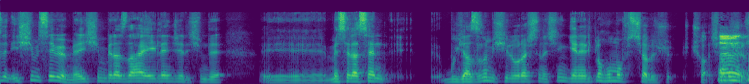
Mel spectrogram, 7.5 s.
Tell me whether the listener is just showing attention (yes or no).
no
